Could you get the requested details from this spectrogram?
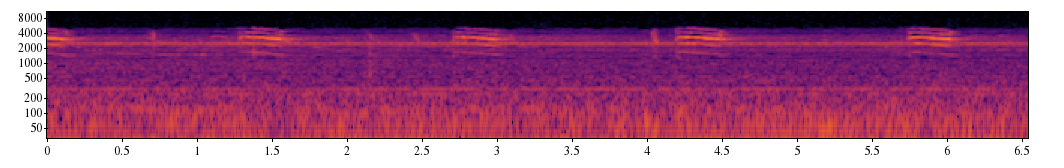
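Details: Two bald eagle chicks calling from their nest on a Southwest Florida cattle ranch, USA, 5-2-24: high, thin, slurred chirps repeated about every one and a half seconds over a constant high-pitched hum.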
